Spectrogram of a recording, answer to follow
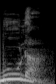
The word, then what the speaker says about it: Bouna: Now when you go to the Ivory Coast, there is a small town there called Bouna.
